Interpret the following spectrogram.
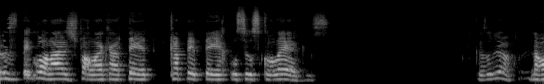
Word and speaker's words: cateter: Eu falo: "Júlia, você não é daquelas médicas que fala catéter, não, né? Porque sua mãe é professora de português, foi com esse dinheirinho que ela pagou os seus estudos. Então você vai falar catet, ela fica rindo."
